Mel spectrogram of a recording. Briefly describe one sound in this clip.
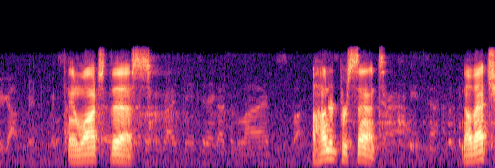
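A middle-aged man speaks with animation through a television speaker.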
